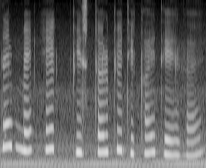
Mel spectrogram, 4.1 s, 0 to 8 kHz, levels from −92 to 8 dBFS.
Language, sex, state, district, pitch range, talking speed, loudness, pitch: Hindi, female, Arunachal Pradesh, Lower Dibang Valley, 280-345 Hz, 115 wpm, -16 LUFS, 300 Hz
